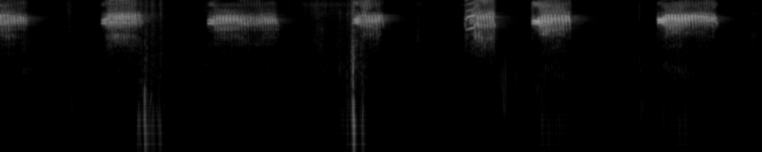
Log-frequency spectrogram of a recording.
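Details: Harsh, grating hiss-calls of an Oriental magpie-robin youngster, played to draw in parent birds. Seven bursts arrive at irregular spacing, broken by a couple of sharp clicks or knocks.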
